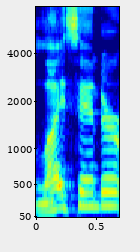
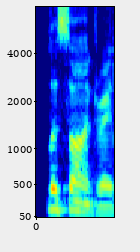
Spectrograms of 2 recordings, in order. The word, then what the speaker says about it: Lysandre: Do you guys pronounce it Lysander or Lysandre like me?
